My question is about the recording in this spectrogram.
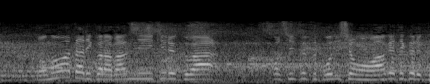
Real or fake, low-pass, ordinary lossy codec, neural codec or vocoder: real; none; none; none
